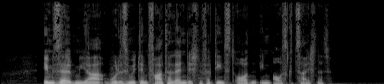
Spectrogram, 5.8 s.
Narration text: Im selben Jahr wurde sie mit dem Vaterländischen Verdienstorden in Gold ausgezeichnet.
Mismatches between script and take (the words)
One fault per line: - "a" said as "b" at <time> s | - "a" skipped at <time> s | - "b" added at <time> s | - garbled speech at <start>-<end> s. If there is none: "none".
- "Gold" skipped at 4.1 s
